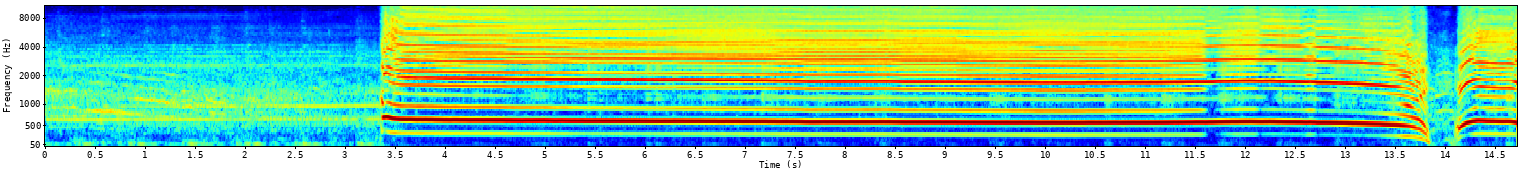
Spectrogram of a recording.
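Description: Football commentator's drawn-out 'goool' goal call: after about three seconds of quieter background, one loud shouted note held at a steady pitch for about ten seconds, sliding sharply down as his breath runs out at the end.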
